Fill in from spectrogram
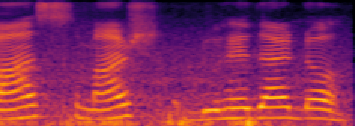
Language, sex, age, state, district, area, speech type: Assamese, female, 60+, Assam, Jorhat, urban, spontaneous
